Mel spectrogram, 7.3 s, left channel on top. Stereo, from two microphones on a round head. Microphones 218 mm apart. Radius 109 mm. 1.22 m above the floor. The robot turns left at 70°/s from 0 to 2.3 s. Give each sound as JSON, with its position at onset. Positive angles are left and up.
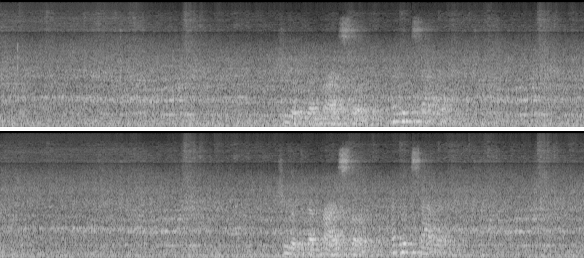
{"t": 0.0, "sound": "an insect", "azimuth_deg": 145, "distance_m": 2.5}
{"t": 3.5, "sound": "a man speaking", "side_deg": -40, "distance_m": 1.3}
